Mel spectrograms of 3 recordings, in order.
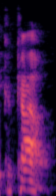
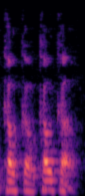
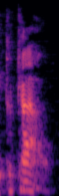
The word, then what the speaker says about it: cacao: That'd be cacao. Be correct. I grew up calling cocoa, but it's really cacao.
